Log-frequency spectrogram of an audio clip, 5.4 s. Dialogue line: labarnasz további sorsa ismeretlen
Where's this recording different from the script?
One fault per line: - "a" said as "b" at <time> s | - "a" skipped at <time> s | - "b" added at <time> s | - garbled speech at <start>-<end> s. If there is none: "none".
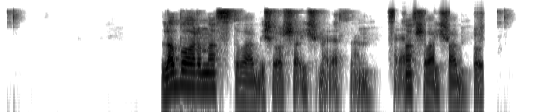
- garbled speech at 3.9-4.8 s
